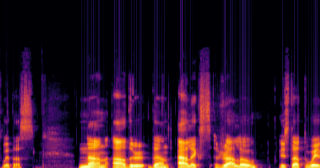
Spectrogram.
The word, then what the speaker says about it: Alex Rallo: a fantastic guest with us none other than alex rallo is that the way i pronounce it it is yeah hello alex hey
